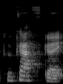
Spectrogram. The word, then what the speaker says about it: Kukafka: Kukafka, yeah, Kukafka is how I'm pronouncing it.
